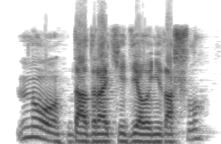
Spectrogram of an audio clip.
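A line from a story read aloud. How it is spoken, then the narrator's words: Snapping retort. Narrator (Russian): огрызнулся он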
